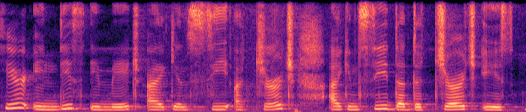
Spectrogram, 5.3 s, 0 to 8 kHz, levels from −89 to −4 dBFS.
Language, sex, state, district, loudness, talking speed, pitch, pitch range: English, female, Nagaland, Kohima, -19 LUFS, 170 wpm, 210 Hz, 200-220 Hz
